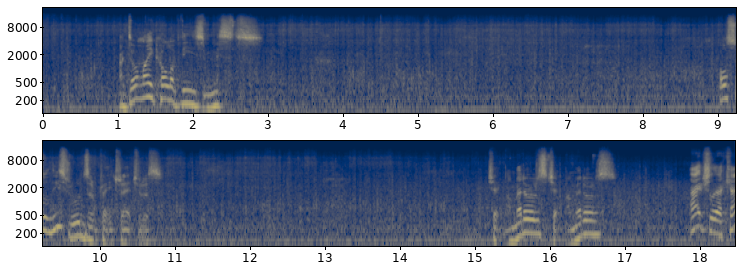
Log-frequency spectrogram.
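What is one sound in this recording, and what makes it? A young man talks into a microphone in short bursts.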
